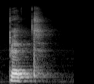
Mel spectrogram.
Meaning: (noun) cap (headwear with a peak at the front); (adjective) bad, crappy
- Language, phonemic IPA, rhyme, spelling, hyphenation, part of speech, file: Dutch, /pɛt/, -ɛt, pet, pet, noun / adjective, Nl-pet.ogg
